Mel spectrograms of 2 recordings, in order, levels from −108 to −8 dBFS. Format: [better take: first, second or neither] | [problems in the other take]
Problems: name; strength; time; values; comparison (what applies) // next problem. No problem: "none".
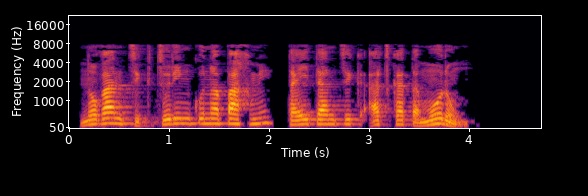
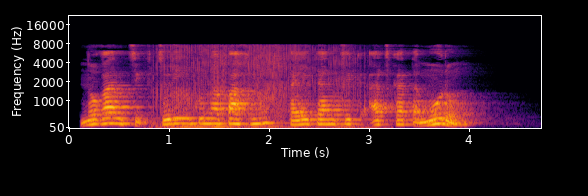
first | background sound (Zipper (clothing)); 16 dB below the speech // room echo; dies away in 0.6 s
